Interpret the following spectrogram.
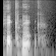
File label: "picnic", English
